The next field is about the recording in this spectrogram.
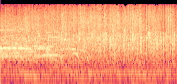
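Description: A studio audience cheers and applauds steadily as the character Marcy enters the house through the back screen door for her first appearance on the show, a dense wash of clapping with whoops and shouts mixed in, loud and sustained throughout.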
